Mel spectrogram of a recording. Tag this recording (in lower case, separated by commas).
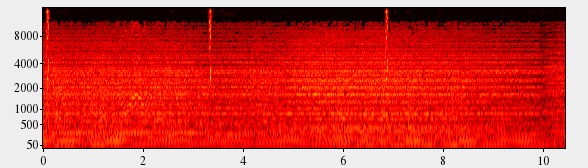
music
